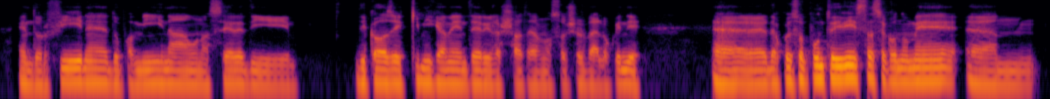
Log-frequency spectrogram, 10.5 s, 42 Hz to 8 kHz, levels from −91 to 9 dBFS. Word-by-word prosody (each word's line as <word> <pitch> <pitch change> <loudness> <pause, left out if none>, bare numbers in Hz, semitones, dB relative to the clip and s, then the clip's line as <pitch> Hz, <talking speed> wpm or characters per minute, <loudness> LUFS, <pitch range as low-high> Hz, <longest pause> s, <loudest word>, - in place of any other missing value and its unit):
endorfine, 105 +2 0
dopamina, 95 0 -2
una 95 -1 -4
serie 100 0 -2
di 85 -2 -6 0.6
di 105 -1 -2
cose 100 0 +2
chimicamente 100 -3 -1
rilasciate 90 -3 -4
dal 90 - -5
nostro 90 +1 -10
cervello. 85 -1 -5
Quindi, 95 -1 -1 0.7
ehm, 95 -1 +1
da 100 0 -1
questo 110 +1 +1
punto 120 +3 +5
di 120 - +10
vista 125 +1 +6
secondo 110 0 +1
me, 110 0 +2
ehm, 90 -4 -5
100 Hz, 125 wpm, -23 LUFS, 90-105 Hz, 0.7 s, di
